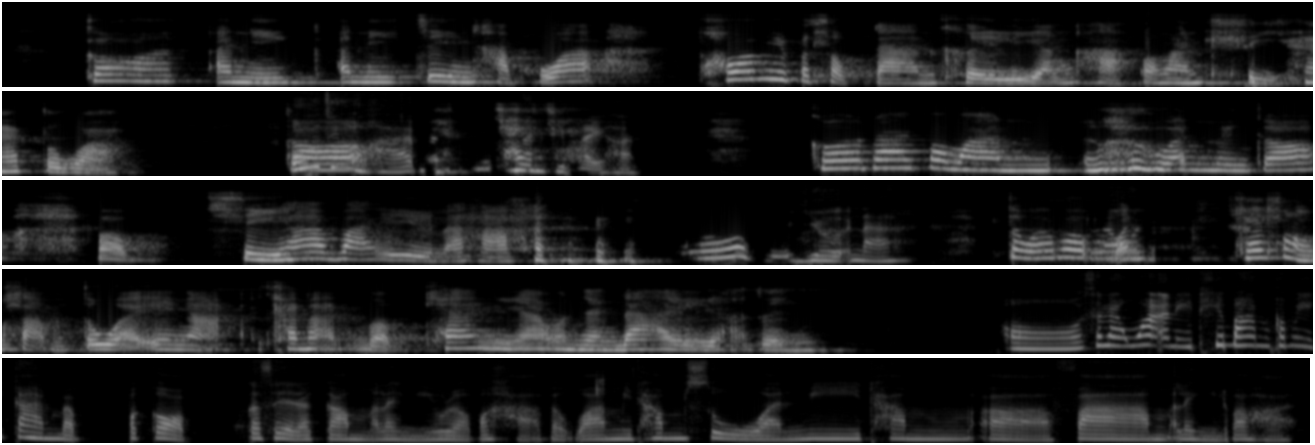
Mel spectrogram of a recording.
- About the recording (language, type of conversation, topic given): Thai, unstructured, คุณคาดว่าราคาสินค้าจะเปลี่ยนแปลงอย่างไรในอนาคต?
- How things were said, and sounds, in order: static; tapping; distorted speech; chuckle; chuckle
